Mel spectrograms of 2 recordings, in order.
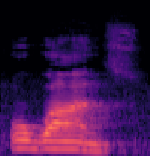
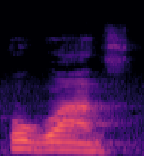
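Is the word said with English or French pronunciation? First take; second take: French; French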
